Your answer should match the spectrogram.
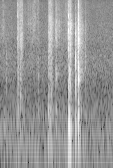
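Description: Oracle cards being shuffled by hand: several brief, faint card snaps and rustles, the loudest pair about one and a half seconds in.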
